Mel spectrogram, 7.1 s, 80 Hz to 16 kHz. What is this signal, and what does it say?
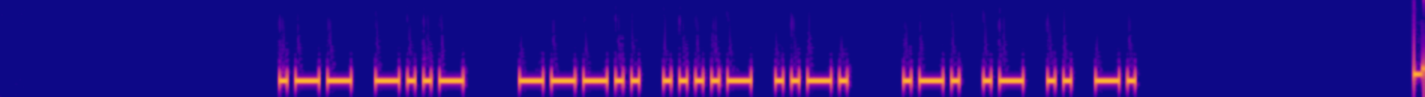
Morse code, heard as a keyed tone, about 30 wpm, 700 Hz. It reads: WX 84F RAIN
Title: K1USN SST QSO Practice 30wpm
